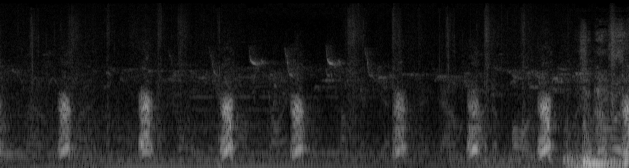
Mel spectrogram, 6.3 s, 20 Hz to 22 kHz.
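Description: A dog barking in Kingdom Come Deliverance 2, a steady series of about eight sharp woofs roughly evenly spaced, moderately near, over a quiet ambient background with faint bird calls.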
